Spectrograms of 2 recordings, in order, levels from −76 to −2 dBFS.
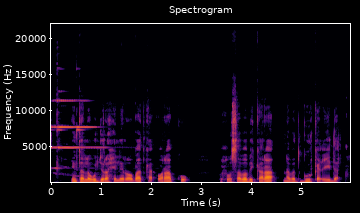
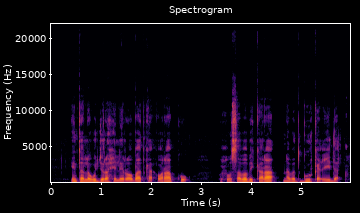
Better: second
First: noise reduction (classical method log-MMSE)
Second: none

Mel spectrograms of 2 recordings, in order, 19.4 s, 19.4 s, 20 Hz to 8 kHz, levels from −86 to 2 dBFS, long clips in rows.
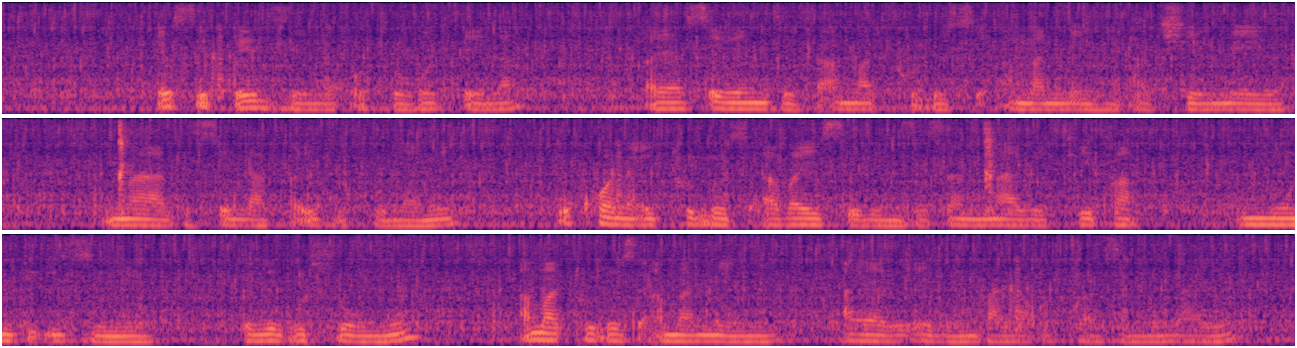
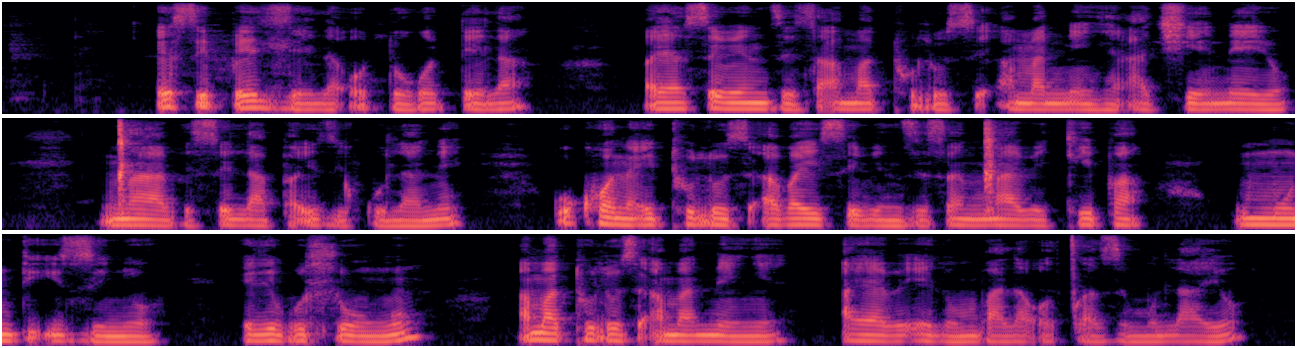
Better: second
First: background sound (Boiling); 6 dB below the speech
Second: none

